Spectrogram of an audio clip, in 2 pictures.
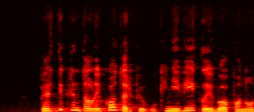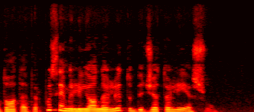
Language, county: Lithuanian, Šiauliai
